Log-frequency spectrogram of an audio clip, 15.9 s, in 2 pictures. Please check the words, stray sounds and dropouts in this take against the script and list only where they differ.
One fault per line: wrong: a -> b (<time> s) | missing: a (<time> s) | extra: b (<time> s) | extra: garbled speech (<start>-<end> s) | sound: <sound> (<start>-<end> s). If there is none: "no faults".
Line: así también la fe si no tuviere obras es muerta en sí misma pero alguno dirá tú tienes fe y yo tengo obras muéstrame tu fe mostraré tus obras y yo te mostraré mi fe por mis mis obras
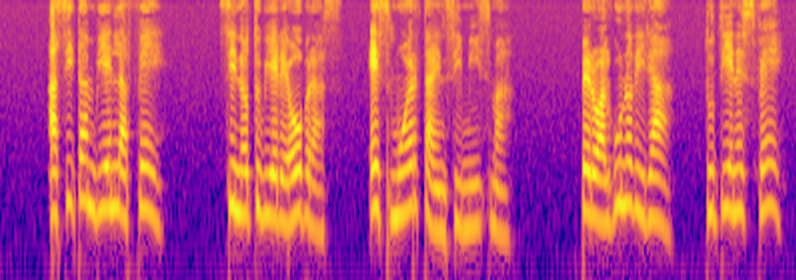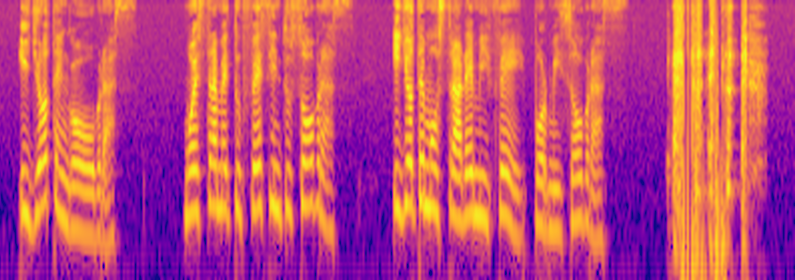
wrong: mostraré -> sin (10.6 s)
missing: mis (13.7 s)
sound: cough (14.6-15.6 s)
